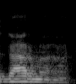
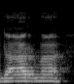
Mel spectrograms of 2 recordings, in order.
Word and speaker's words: Dharma: I can say Dharma just like everybody else, but the true Sanskrit pronunciation is Dharma. So, at any rate, the meaning of Dharma is the eternal laws of the universe.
